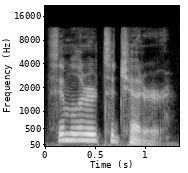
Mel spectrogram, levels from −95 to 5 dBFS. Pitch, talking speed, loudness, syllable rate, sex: 125 Hz, 135 wpm, -14 LUFS, 4.8 syllables/s, male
